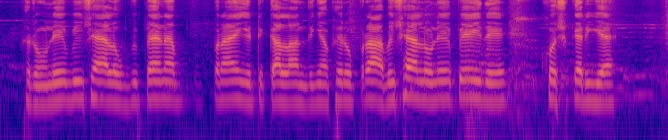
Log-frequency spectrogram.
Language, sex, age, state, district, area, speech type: Dogri, female, 60+, Jammu and Kashmir, Samba, urban, spontaneous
